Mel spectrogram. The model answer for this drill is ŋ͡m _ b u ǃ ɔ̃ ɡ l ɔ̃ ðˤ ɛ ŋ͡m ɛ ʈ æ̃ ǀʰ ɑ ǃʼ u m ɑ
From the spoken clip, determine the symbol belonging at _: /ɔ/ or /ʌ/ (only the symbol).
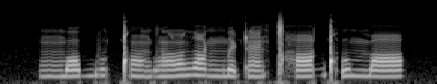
ɔ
